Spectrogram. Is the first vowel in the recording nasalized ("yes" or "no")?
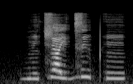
yes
